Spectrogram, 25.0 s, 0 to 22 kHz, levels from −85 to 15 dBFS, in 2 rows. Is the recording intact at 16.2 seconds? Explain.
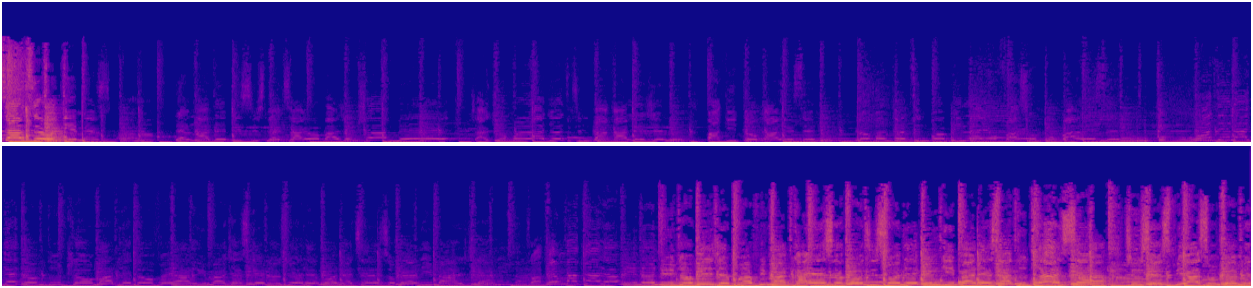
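Yes, the audio is intact at 16.2 seconds, with no fault at that moment.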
